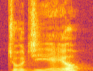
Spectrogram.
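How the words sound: The pitch rises at the end. It asks who the listener is. "Are you George?"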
